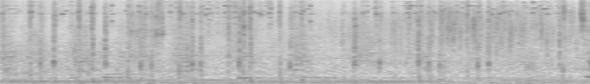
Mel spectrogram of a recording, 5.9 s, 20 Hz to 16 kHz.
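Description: In Witcher 3, the horse Roach gallops in a rapid, steady drumming of hooves, close and prominent, with faint game ambience beneath.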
